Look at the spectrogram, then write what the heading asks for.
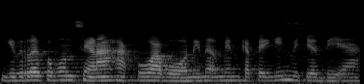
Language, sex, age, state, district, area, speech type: Santali, female, 45-60, Jharkhand, Bokaro, rural, spontaneous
